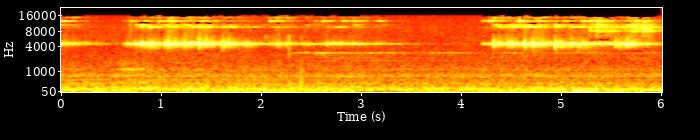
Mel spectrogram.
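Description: A small bell inside a cat's toy ball jingles as kittens bat the ball across a tiled floor, in two spells: about a second in and again from about four seconds in.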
